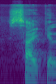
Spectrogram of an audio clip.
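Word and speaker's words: cycle: এন T send C ওয়াই সি এল ই সাইকেল সুপ্রিয় শিক্ষার্থীবৃন্দ তোমরা দেখতে পাচ্ছ এখানে কিন্তু সি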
